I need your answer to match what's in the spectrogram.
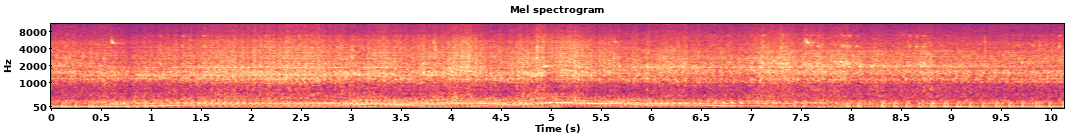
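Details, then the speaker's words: Long-sitting former Allen Superchargers Mustang test car being revived, now running a little better: lumpy idle whose beat stumbles every so often; owner thinks there is still an occasional miss, cause unconfirmed. "Starting to run a little better now. Worried about these cobwebs, those are fine. I think I still got a miss here and there."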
